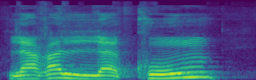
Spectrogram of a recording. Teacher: mim hərfini izhar edilir, ağız yumulur.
